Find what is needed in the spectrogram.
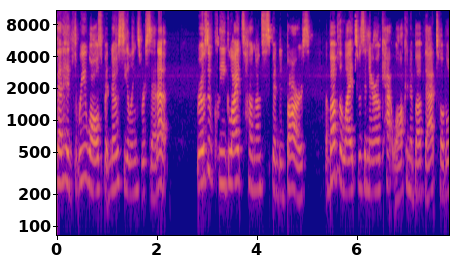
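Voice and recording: With little sound behind it, the clip has someone reading aloud in a natural voice.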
